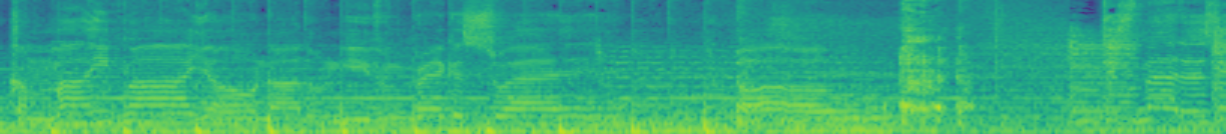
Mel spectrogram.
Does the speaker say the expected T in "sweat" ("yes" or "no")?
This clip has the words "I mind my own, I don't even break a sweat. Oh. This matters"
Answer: no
